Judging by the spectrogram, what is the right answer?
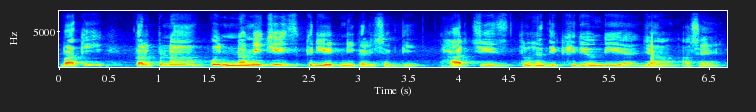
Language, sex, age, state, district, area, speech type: Dogri, male, 45-60, Jammu and Kashmir, Jammu, urban, spontaneous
